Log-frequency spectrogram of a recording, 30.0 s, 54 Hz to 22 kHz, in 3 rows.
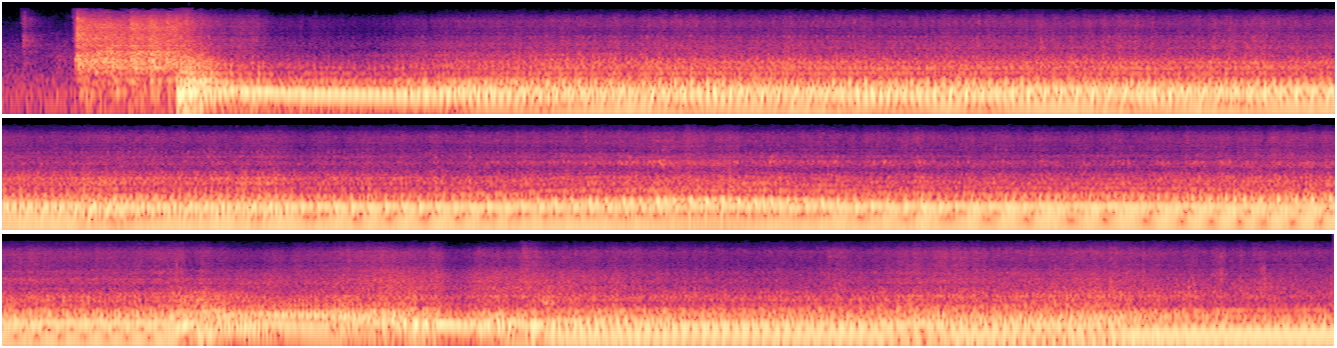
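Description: Chevrolet Corvette Z06's 7.0-litre LS7 V8 through a Bassani Dominator GT race exhaust, cold started: a short burst of cranking, then the engine catches with a bark and settles into a steady, loud fast idle. Later a quick rev rises and falls, and after it the idle sits lower and steady.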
